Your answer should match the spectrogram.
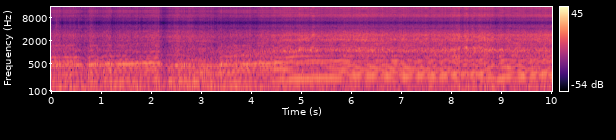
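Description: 2001 Toyota MR2 Spyder's mid-mounted 1.8-litre four-cylinder engine heard from inside the cabin, revving on track. The note climbs about four seconds in and holds high, with a brief dip about nine seconds in before it rises again.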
